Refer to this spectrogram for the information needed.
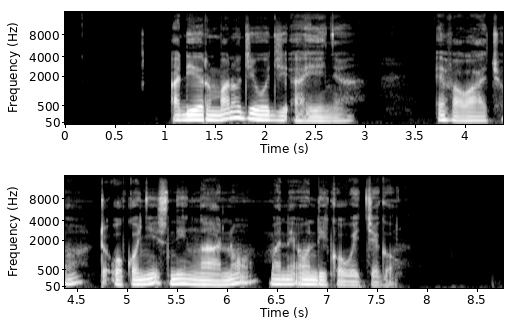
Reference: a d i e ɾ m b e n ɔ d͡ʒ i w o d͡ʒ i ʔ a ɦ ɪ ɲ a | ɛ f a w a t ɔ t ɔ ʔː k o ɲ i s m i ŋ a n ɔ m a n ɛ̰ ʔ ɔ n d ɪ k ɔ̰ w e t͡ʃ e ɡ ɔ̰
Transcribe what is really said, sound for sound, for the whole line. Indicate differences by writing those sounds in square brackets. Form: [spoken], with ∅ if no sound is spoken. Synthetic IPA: a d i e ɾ m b [a] n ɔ d͡ʒ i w o d͡ʒ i ʔ a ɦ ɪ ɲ a | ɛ f a w a [t͡ʃ] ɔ t ɔ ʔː k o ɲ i s [n] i ŋ a n ɔ m a n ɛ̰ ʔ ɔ n d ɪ k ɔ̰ w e t͡ʃ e ɡ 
